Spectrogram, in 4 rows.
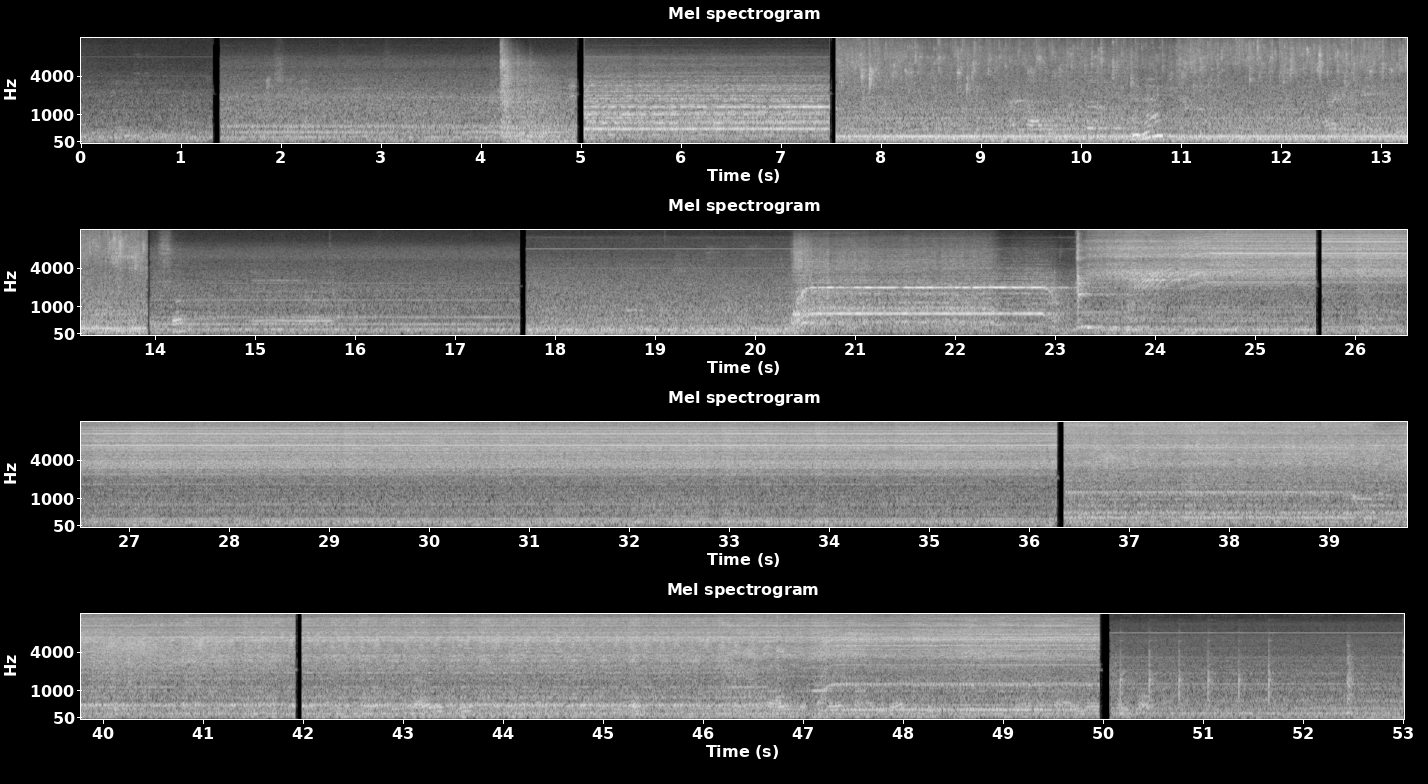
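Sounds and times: grinding spindle running: 29.4 - 50.0.

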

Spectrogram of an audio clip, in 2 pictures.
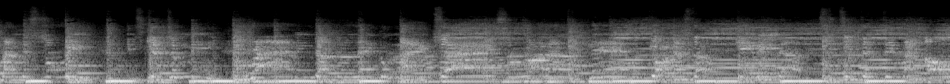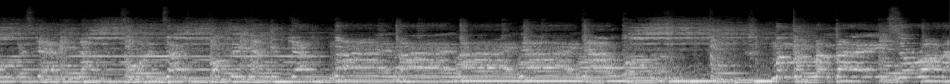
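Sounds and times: man singing: 0.0 - 16.2, 17.1 - 19.0
acoustic guitar: 0.0 - 19.0
bass guitar: 0.0 - 19.0
electronic drum beat: 0.0 - 19.0.

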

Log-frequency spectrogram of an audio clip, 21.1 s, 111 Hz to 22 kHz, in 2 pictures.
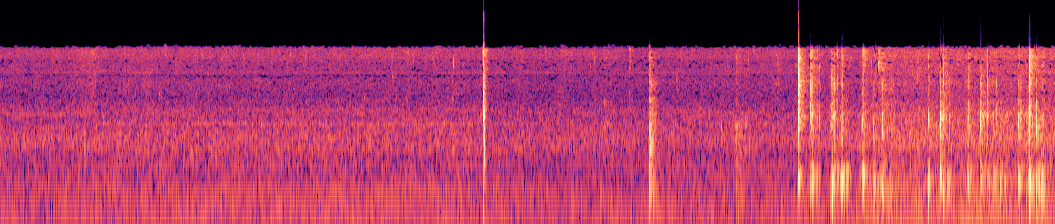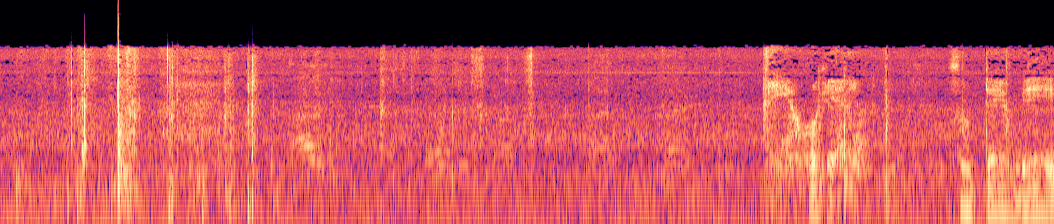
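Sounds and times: aquarium pump humming: 0.0 - 21.0.

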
